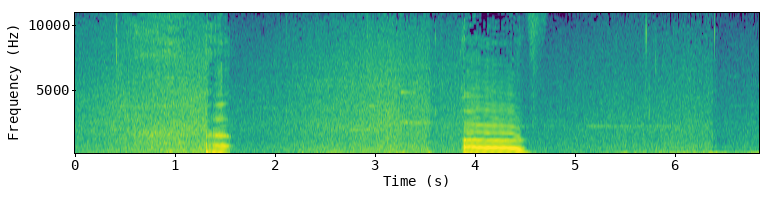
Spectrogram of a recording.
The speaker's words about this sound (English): So can you hear the horrendous wind? I don't know if you can actually listen through all this, mate.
